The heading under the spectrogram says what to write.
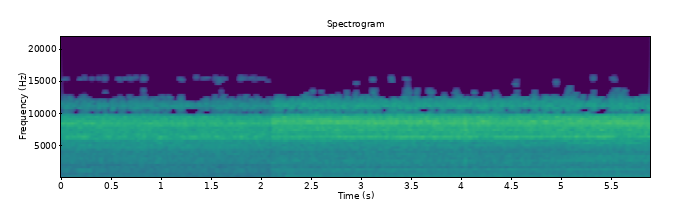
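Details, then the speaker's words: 2001 Chevy Silverado 5.3 V8 after the alternator was replaced, charging at about 13.8 V: a steady, even low rumble with no misses or knocks; the idle is much improved, possibly the low battery was the cause; normal idle. "now you can hear that the idle's doing a lot better maybe it was just the battery being so low"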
